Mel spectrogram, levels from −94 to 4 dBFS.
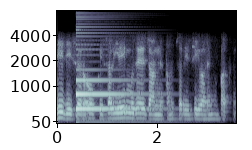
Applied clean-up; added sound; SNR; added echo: none; Acoustic guitar; -3 dB; none.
